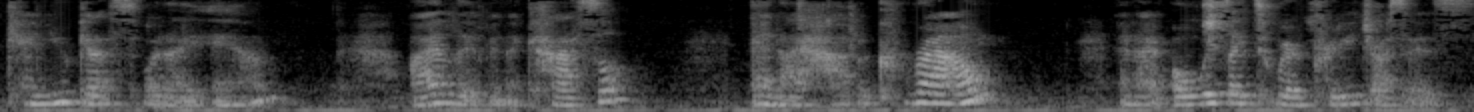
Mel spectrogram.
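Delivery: hushed riddle whisper. Acted. Whispering a guessing riddle to the kids. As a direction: lean in and whisper the clues.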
